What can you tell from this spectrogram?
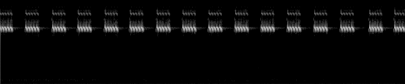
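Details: Male cricket chirping on a summer evening: about four short, pure, high-pitched pulses per second in a steady train, each with a faint higher overtone, over a completely silent background.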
